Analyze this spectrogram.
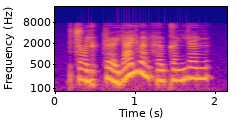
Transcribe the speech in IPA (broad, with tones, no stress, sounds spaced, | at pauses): t͡s ɔː˨˩ j ʊ˧ k̚ f œː˨˩ j aː˥ j w ɐ˨ ŋ h ɐ˨ w k ɐ˨˧ ŋ j ɐ˧ ŋ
